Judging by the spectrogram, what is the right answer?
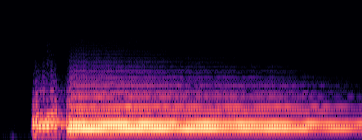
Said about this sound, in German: trötet schon wieder ins Horn. Das bedeutet einfach, dass wir uns wieder mal bei euch bedanken müssen für den Support, den ihr leistet.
